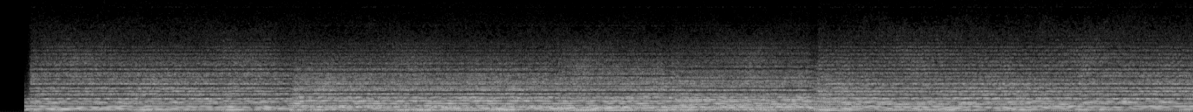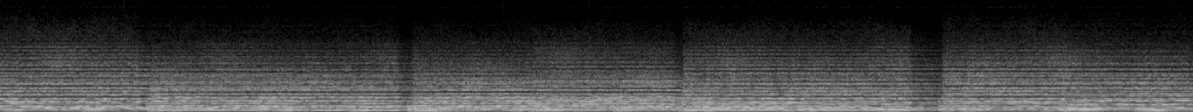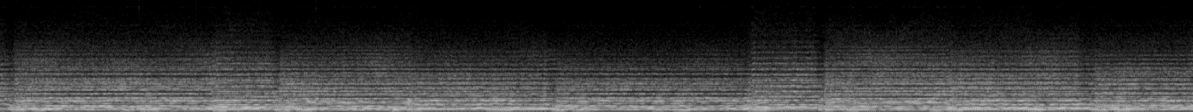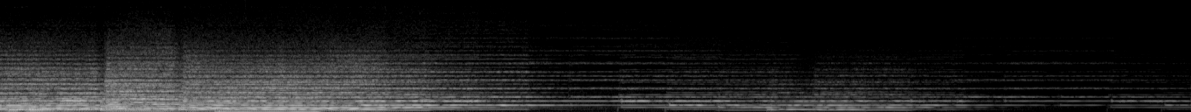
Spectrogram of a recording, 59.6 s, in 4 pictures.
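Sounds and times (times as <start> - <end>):
Korg 05RW synthesizer: 0.0 - 59.6.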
